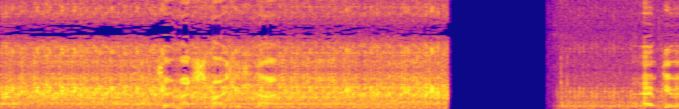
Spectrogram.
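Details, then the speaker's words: Diesel car idling cold after a cold night: a rough, uneven, stumbling beat, as if one cylinder is misfiring. It blows heavy smoke when accelerated; the owner suspects over-fuelling in that cylinder and is dosing a fuel additive. Cause unconfirmed. "it's not the happiest here it's a bit misfirey i'm good now just feels like it's over fueling in the cylinder"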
